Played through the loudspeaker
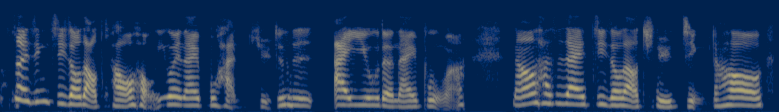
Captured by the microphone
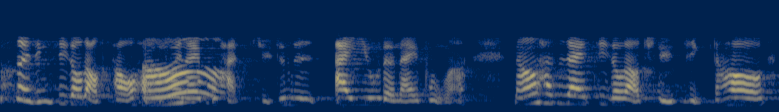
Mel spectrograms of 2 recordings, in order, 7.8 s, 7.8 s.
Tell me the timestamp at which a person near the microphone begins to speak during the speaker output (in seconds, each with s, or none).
1.4 s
